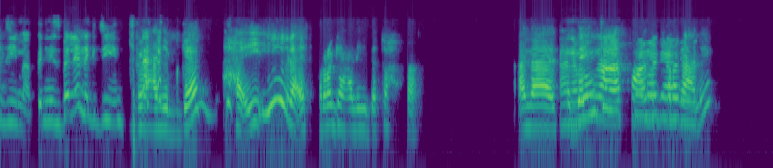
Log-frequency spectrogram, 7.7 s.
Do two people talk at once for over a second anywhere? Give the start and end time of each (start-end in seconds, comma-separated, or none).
5.6-7.0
